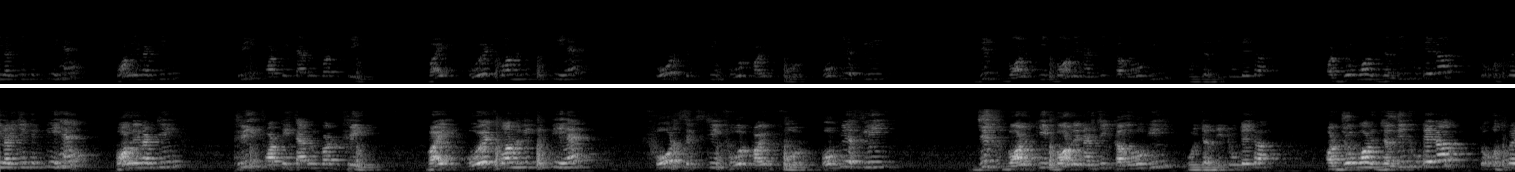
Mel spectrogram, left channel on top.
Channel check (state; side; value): quieter; left; 26.1 dB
